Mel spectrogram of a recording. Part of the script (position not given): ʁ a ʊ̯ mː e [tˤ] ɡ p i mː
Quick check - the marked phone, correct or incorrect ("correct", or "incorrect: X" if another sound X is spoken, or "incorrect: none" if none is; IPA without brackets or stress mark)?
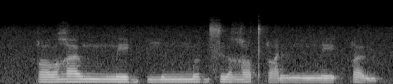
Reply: incorrect: none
